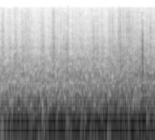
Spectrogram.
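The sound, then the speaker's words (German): A steady, deep rumble of Niagara Falls, heard on arriving in the Niagara Region, holding an even level throughout with a soft hiss above the low roar and no voices. “Zuerst nur als leises Grollen, ein tiefer, vibrierender Ton, der aus dem Boden zu kommen scheint.”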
